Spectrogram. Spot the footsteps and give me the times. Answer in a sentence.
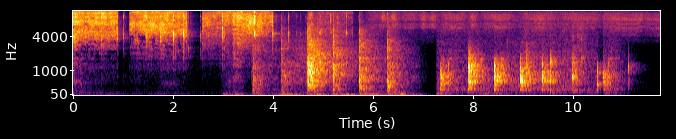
You can hear the footsteps from 3.0 to 11.2 s.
